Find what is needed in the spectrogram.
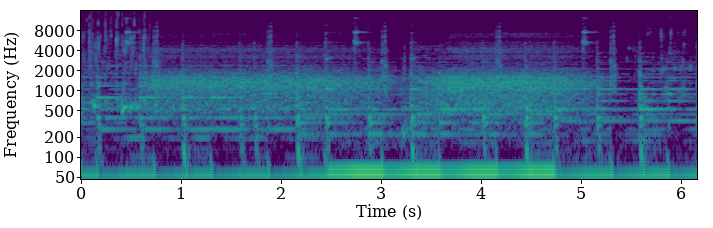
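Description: Background music with water pouring over it in two stretches of a couple of seconds each: a thin stream running from a tap into a pot.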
